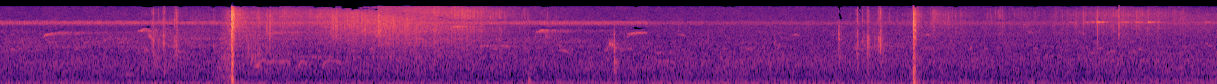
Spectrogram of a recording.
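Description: Two golf shots played out of sand bunkers, each a single sharp club strike, about three and a half seconds apart.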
